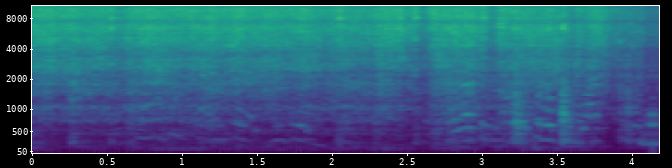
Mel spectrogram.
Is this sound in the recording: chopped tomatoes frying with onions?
yes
